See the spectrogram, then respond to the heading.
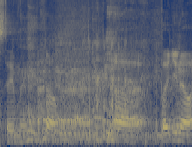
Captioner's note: laughter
